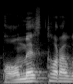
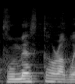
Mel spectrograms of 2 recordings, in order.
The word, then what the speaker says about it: Burmester: 그래서 1977년에 디터 붐웨스터라는 제가 버메스터라고 했다가 부메스터라고 했다 뭐 이렇게 발음이 왔다 갔다 하는데 이렇게 다들 혼용해서 부르시곤 해요 리터 라는 분이 설립을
